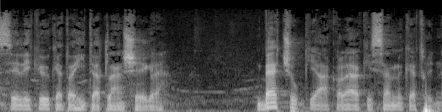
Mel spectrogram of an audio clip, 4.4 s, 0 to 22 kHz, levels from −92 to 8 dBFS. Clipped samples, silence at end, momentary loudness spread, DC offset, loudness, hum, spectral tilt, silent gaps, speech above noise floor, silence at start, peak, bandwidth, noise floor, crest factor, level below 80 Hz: under 0.1%; 0 s; 10 LU; under 0.1%; -20 LUFS; none; -4 dB/octave; none; 28 dB; 0 s; 0 dBFS; 16 kHz; -47 dBFS; 20 dB; -26 dBFS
